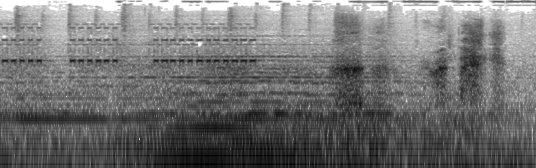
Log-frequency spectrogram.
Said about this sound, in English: He goes over to the body and picks up the man's ringing phone. He looks back to Audrey, then makes the decision and answers.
